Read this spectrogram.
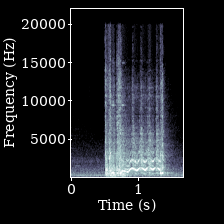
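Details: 1974 VW Beetle with an intermittent no-start, starter triggered by 12 V on the white wire: a short, quick, even burst of cranking under a second that spins freely and stops cleanly, normal starter.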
